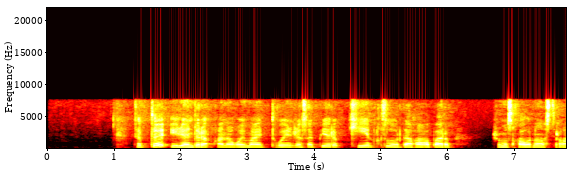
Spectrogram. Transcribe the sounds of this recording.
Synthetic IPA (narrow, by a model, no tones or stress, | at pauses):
t̪ʰɪp̚t̪ɪʏjle̞nd̪ɪɾɪp̚qʰɑnɑqʰo̞jmɑjt̪ʰo̞jənʒɑsɑp̚be̞ɾʔɪp̚kʲʰe̞jɪɴqʰəzəlˠoɾd̪ɑʁɑːpɑɾəp̚ | ʒ̥ʊməsqɑwo̞ɾnɑlˠɑst̪əɾʁɑn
